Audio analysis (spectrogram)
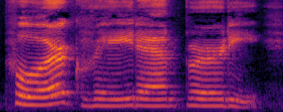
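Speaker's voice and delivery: condescending, patronizing tone with false pity. An officer at a casket answers a lie, condescending. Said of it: "he said in a condescending voice".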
